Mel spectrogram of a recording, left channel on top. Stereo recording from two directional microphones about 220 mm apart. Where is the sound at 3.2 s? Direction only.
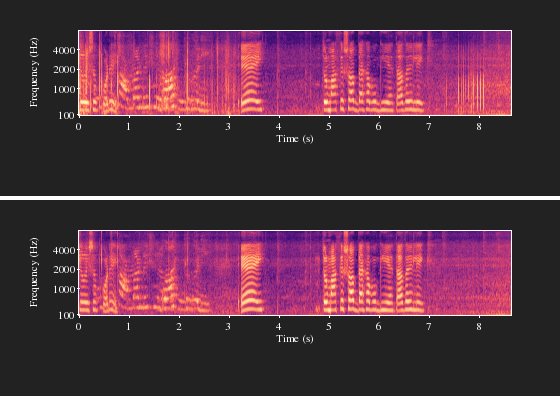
20° right (ahead or behind).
